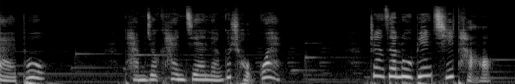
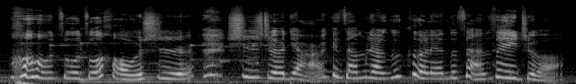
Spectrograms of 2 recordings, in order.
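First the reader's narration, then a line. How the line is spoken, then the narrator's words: Whining, crying call. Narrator (Chinese): 狐狸哭也似的叫道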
